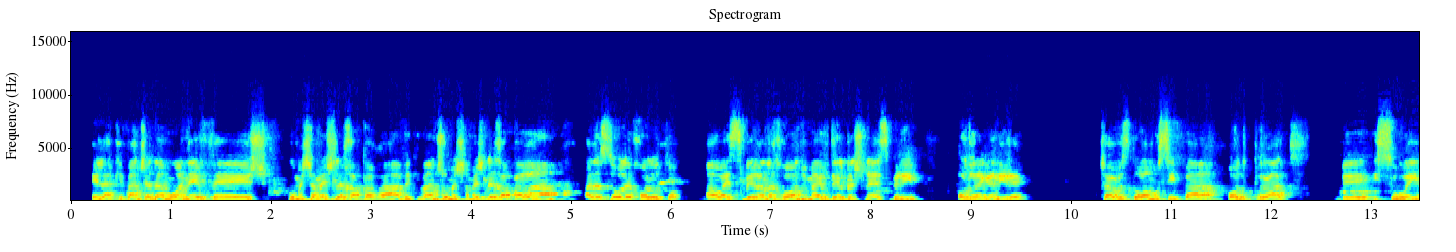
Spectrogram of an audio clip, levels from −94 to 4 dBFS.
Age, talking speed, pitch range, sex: 50-69, 155 wpm, 175-220 Hz, male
